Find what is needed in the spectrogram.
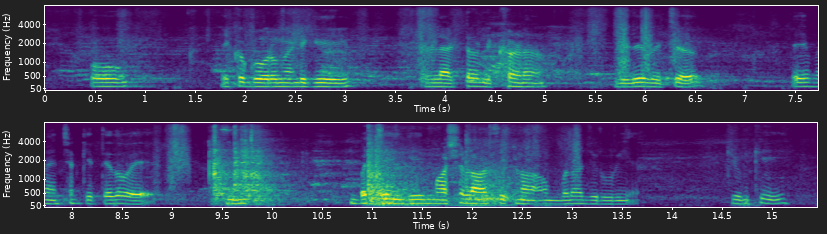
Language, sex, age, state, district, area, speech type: Dogri, male, 30-45, Jammu and Kashmir, Kathua, urban, spontaneous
